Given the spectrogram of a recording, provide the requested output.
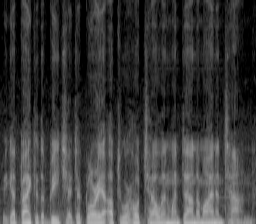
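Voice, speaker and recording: Male lead, lowish voice, hard-boiled and sardonic, vintage radio narration. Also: fast, soft background music. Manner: dry, wisecracking, hard-boiled. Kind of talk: 1950s radio drama narration and acting.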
